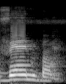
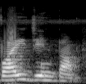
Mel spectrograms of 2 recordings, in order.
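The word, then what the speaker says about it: Weizenbaum: इन 1966 eight Massachusetts institute of technology MIT, Joseph वेनबम, इसमें थोड़ा जो नेम है वो स्पेलिंग थोड़ी मिसप्रिंट है, इसका कंप्लीट नाम है वाइजेनबाम।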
